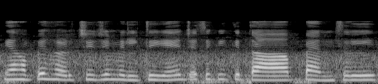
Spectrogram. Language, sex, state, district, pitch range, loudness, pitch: Hindi, female, Rajasthan, Jaipur, 205-230 Hz, -17 LUFS, 215 Hz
